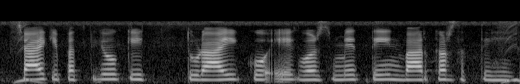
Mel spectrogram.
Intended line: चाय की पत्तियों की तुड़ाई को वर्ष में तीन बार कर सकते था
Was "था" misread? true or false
true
